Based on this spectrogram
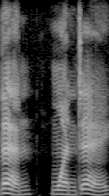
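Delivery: plain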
